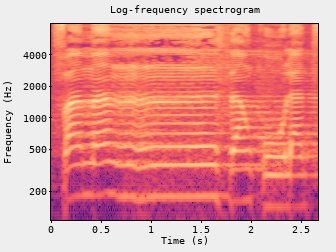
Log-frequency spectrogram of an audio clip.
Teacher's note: Nun sukun yang dilanjutkan dengan tsa merupakan bacaan Ikhfa Hakiki . Bacalah dengan dengungan dua harakat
